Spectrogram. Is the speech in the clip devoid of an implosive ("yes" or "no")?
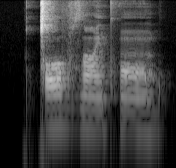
yes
